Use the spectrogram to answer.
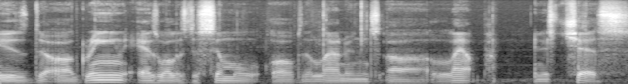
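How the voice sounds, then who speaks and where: With noticeable background noise behind him, a man speaks very slowly in a very deep, low voice and a monotone, flat intonation. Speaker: comics collectibles seller and show host. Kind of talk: casual video show presentation. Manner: halting, many fillers.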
